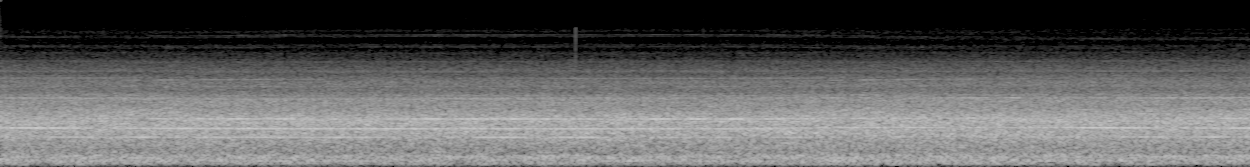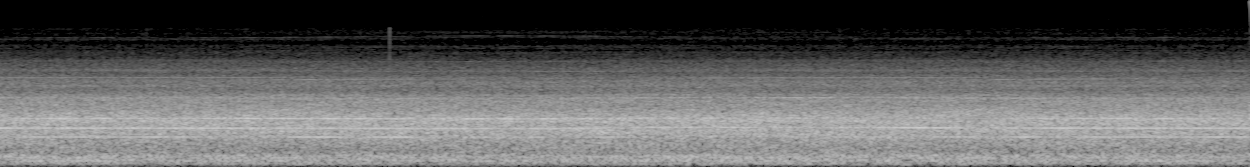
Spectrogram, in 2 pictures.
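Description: Jet engines roar steadily, with a low rumble and a faint whine.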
